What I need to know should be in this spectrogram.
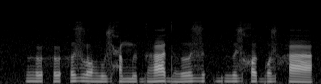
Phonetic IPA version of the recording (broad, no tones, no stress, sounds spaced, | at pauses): ɦ ə˞ h ə˞ h ə z l ɔ ɦ u z ħ ə m ʏ ɡʱ a dʱ ə z | bʱ ʏ z χ ə ɡ ɔ z h a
